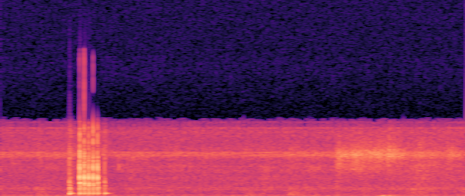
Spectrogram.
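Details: Tosa Inu mother and six-week-old puppy, red and black, named Ajsinka and Quinny Bella, kept at a kennel; one brief bright yelp, then soft faint rustles and a low thump in near silence.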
